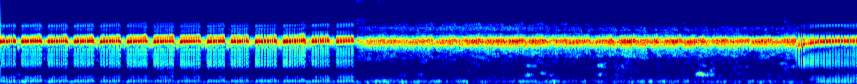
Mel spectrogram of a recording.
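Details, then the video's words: Frogs singing at night in Pakistan, opening with evenly spaced pulsed calls about four per second, then blending into a steady unbroken high-pitched trill with faint lower croaking beneath. "Frogs singing at night"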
